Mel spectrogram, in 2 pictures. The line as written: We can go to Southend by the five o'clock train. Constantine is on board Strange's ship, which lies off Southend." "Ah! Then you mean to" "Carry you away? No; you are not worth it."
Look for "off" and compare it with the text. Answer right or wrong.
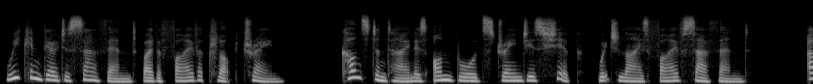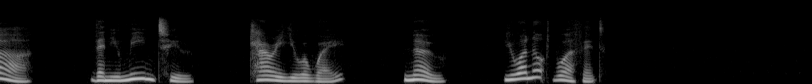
wrong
